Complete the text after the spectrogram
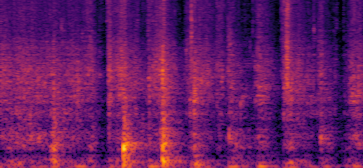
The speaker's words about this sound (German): Wasser hier schön unterrühren. Sensationell, jetzt wird es schon richtig ein schöner Teig. Jetzt kommt der Rest von meinem Wasser.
